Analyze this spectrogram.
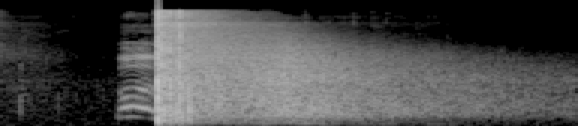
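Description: A rifle volley fired on command during a ceremonial honour salute: one loud, sharp crack with a long fading tail, coming just after the end of a shouted order.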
